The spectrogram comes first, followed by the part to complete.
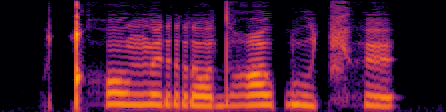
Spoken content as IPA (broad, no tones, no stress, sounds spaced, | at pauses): ǃʰ ɔ o̯ ŋ œ r ɔ dʱ ɑ o̯ ɓ u t͡ɕʰ ø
